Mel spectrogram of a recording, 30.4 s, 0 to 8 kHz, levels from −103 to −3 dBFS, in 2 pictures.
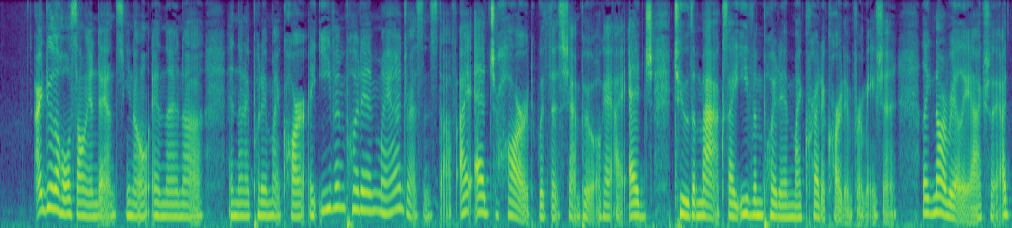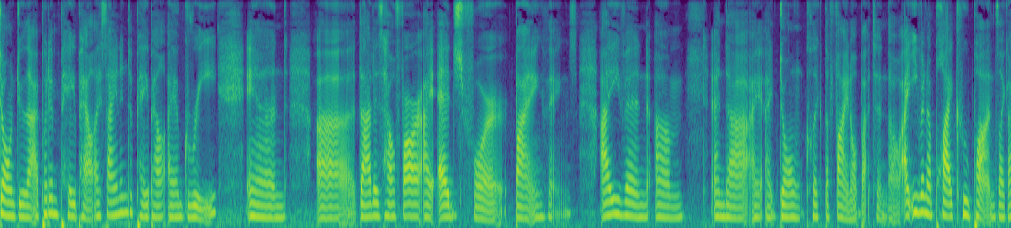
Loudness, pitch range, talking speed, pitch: -19 LUFS, 155-185 Hz, 190 wpm, 165 Hz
